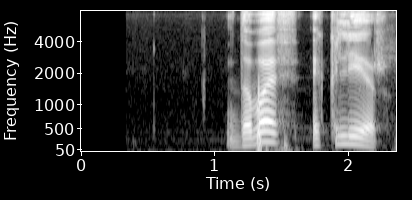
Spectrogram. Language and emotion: Russian, positive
